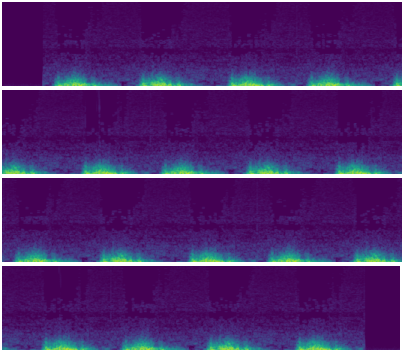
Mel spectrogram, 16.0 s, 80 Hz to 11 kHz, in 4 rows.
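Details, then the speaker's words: Innocent heart murmur in a 2-year-old child, from a Littmann cardiac auscultation teaching recording. Regular heartbeat about 68 a minute, each beat followed by a soft, low humming murmur. "contrast that with another innocent murmur as heard in a 2-year-old child"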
